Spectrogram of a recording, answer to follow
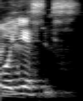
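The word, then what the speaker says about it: ποίησις: Es que no sé si eso es una i o una l, por eso no quiero intentar pronunciarlo. Ah, creo que dice oyesis, ¿o no? Claro, es que es una i con un acento. Entonces pronunciar po poyesis. Poyesis. Poesis. Claro que es la que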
